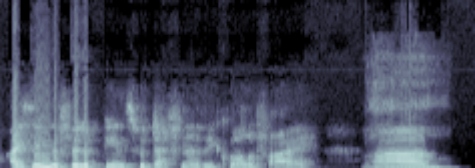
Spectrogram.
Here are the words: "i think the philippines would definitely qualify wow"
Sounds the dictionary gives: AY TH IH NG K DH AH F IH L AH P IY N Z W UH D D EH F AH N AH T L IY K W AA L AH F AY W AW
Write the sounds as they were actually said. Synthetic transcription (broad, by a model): AY TH IH NG K DH AH F IH L AH P IY N Z W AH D D EH F AH N AH T L IY K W AA L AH F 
